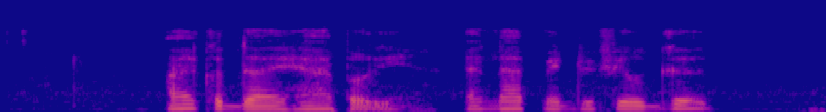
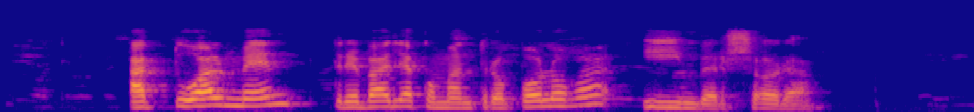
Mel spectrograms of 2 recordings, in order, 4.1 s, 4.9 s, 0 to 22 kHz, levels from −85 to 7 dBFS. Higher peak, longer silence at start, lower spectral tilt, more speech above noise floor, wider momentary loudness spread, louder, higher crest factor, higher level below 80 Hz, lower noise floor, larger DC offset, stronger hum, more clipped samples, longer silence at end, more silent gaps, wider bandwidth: second, -24 dBFS vs -4 dBFS; first, 0.85 s vs 0.65 s; first, -6 dB/octave vs -3 dB/octave; second, 32 dB vs 51 dB; first, 13 LU vs 10 LU; second, -43 LUFS vs -24 LUFS; about the same, 20 dB vs 22 dB; about the same, -74 dBFS vs -72 dBFS; about the same, -74 dBFS vs -76 dBFS; neither; neither; neither; second, 0.05 s vs 0.8 s; neither; first, 8.8 kHz vs 7.6 kHz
